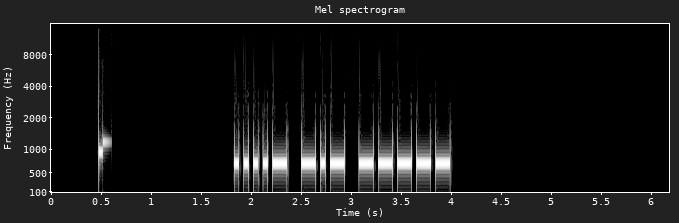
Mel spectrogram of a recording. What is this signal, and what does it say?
Morse code, heard as a keyed tone, about 25 wpm, 700 Hz. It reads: 4K0
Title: Callsign Prefixes for Top 100 DXCC - 25wpm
